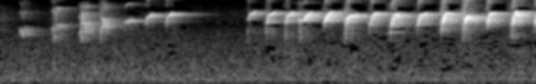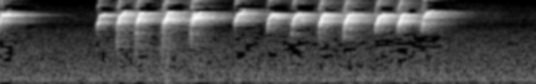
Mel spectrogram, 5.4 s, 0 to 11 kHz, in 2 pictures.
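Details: Celestial parrotlet, an 8-week-old male pet, singing in two long bursts of rapid, high, buzzy chirps repeated several times a second, separated by a short pause, with a few scattered opening notes; quiet indoor background.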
